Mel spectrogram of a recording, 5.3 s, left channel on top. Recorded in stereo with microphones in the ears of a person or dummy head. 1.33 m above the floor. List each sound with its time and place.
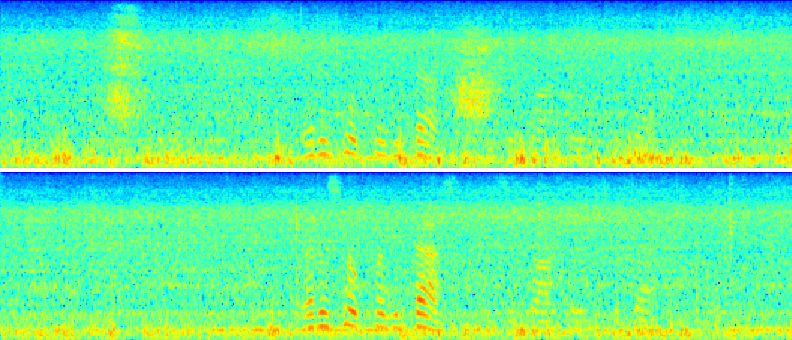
2.0 s a woman speaking: 60° right (ahead or behind); by 4.5 s 20° right (ahead or behind)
